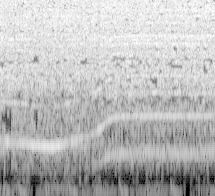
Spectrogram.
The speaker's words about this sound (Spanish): Es el sonido de las motosierras de los brigadistas que realizan líneas de defensa para controlar el fuego.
